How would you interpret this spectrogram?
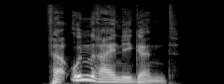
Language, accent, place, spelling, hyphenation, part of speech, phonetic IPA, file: German, Germany, Berlin, verunreinigend, ver‧un‧rei‧ni‧gend, verb, [fɛɐ̯ˈʔʊnʁaɪ̯nɪɡn̩t], De-verunreinigend.ogg
- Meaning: present participle of verunreinigen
